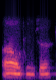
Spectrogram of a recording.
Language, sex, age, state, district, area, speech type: Tamil, male, 18-30, Tamil Nadu, Tiruchirappalli, rural, conversation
